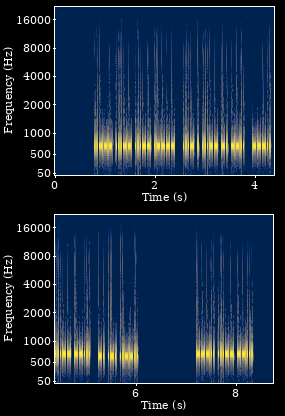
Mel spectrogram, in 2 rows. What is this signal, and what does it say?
Morse code, heard as a keyed tone, about 50 wpm, 700 Hz. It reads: 2331 VE3NZ 837 NR? 837
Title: Worked All Europe DX Contest - QTC Exchange with Repeats - 50wpm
